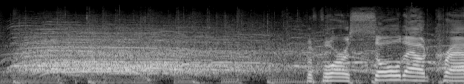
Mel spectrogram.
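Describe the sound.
A sold-out live audience at the Bell House in New York cheers and whoops loudly in a dense, sustained roar that fades slightly as a man starts speaking over the dying applause.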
